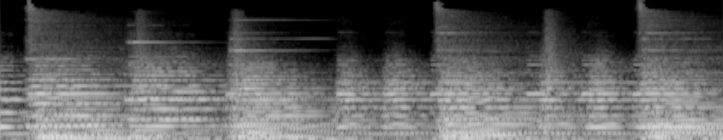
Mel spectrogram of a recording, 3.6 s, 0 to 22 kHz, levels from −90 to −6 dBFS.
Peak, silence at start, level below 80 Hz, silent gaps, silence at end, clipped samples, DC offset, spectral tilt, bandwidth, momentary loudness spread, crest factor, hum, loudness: -8 dBFS; 0 s; -32 dBFS; none; 0 s; under 0.1%; under 0.1%; -6.5 dB/octave; 19 kHz; 6 LU; 16 dB; none; -24 LUFS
